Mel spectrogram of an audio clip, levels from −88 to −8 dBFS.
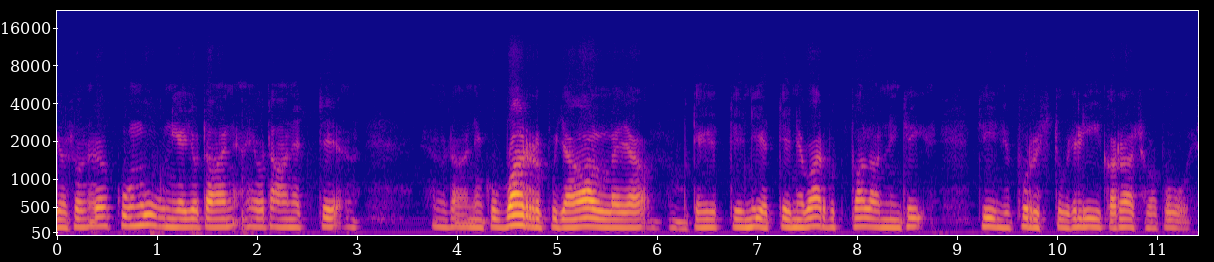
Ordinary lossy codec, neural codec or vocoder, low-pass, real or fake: none; none; 14.4 kHz; real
